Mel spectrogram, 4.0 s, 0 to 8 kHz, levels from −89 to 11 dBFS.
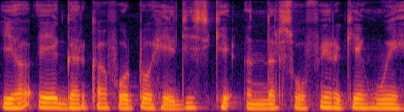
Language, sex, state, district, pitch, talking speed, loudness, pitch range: Hindi, male, Uttar Pradesh, Lalitpur, 120 Hz, 175 wpm, -14 LUFS, 115-125 Hz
